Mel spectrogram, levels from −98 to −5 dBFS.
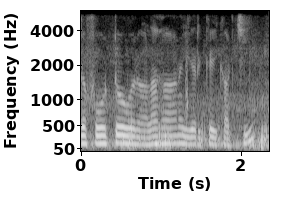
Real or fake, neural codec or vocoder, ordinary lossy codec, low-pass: real; none; none; 5.4 kHz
